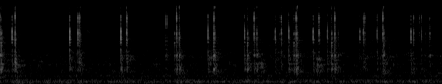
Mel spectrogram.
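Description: Long natural fingernails of both hands tap on the flat, solid glass tabletop of a computer desk. The result is quick, bright, clicky taps, often in pairs or short clusters, each dying away almost instantly with no ring, over faint low background hum.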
